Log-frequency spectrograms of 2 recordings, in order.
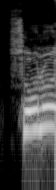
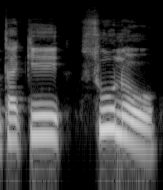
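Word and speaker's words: sono: বাক্যের ইতালিয়ান ভাষা হবে সোনো এ কাজা আদেশ আমরা অনেকেই বেশিরভাগ সময়ে আমি এর উচ্চারণ করে থাকি সোনো কিন্তু আমি এর সঠিক উচ্চারণ হবে সোনু সো নো ইতালিয়ান ভাষা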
